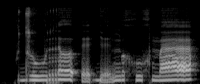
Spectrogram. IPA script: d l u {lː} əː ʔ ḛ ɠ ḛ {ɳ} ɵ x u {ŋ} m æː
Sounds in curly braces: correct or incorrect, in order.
incorrect, incorrect, incorrect

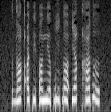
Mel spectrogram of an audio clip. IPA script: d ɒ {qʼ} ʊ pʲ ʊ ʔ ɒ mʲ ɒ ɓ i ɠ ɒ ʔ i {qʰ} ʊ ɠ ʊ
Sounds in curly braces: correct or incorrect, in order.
correct, correct

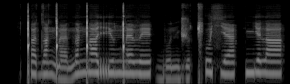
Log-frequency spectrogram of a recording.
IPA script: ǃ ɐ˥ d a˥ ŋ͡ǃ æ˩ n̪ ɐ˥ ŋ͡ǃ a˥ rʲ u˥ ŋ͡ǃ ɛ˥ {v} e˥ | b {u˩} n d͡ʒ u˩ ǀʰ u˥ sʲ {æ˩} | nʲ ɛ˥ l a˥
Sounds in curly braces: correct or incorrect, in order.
correct, correct, incorrect

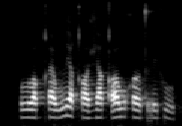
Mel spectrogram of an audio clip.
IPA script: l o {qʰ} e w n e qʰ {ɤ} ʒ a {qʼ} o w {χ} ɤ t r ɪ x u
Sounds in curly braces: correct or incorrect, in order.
correct, incorrect, correct, correct

